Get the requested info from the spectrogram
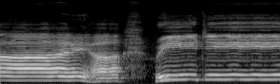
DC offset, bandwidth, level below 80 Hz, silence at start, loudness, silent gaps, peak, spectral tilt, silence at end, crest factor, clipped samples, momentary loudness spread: under 0.1%; over 20 kHz; -78 dBFS; 0 s; -17 LUFS; none; -2 dBFS; -4 dB/octave; 0 s; 14 dB; under 0.1%; 9 LU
